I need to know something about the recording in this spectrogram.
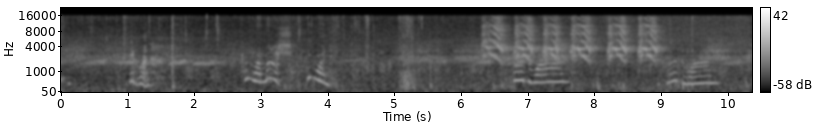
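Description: A dog whines in high, rising and falling cries close by.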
